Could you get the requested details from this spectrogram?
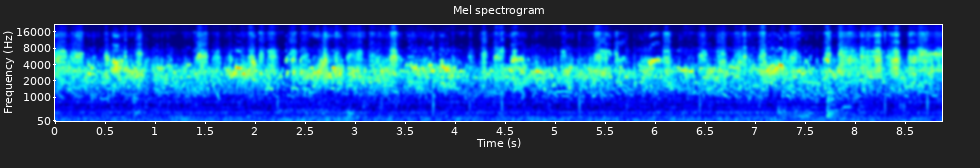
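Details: Many Australian budgies chattering in an aviary colony, rapid overlapping chirps and squeaky warbles forming a dense, unbroken high chorus.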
